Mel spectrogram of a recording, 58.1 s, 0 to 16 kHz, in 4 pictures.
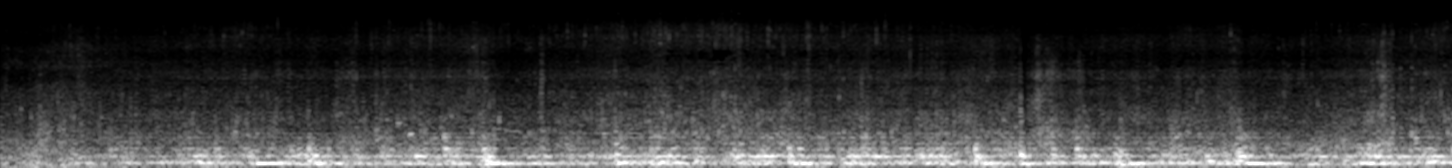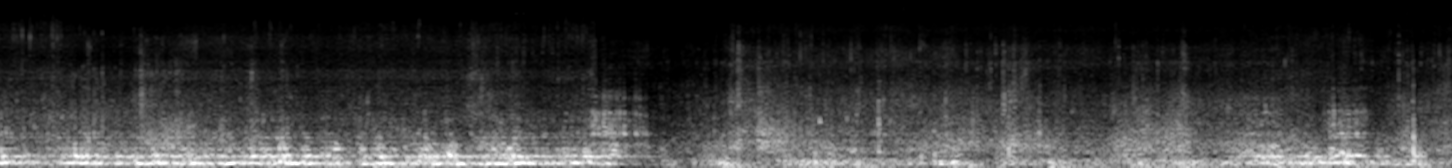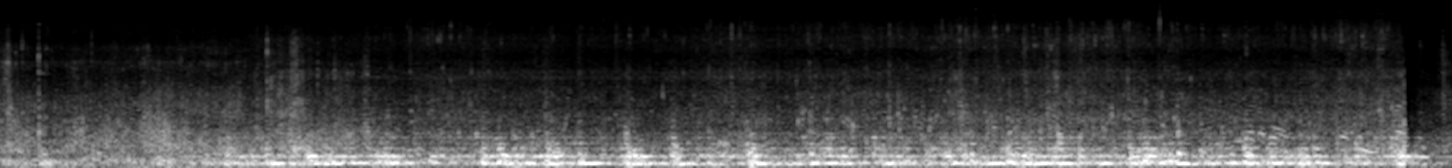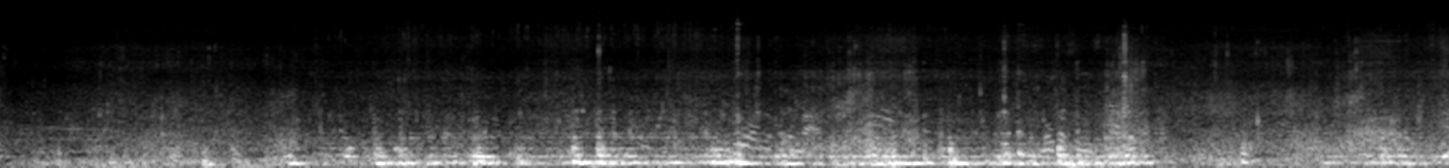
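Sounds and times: water rushing along hull: 0.0s - 58.0s
wind buffeting microphone: 0.0s - 58.0s.

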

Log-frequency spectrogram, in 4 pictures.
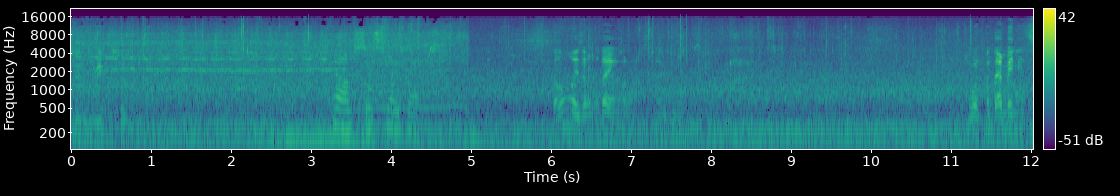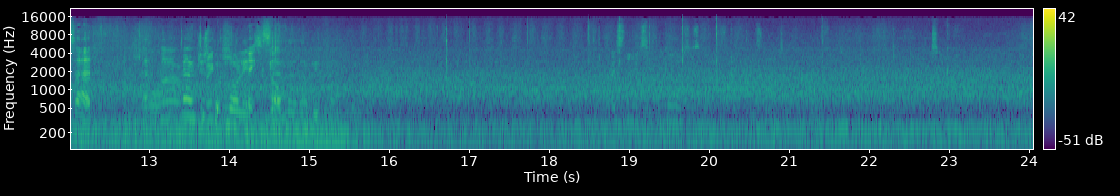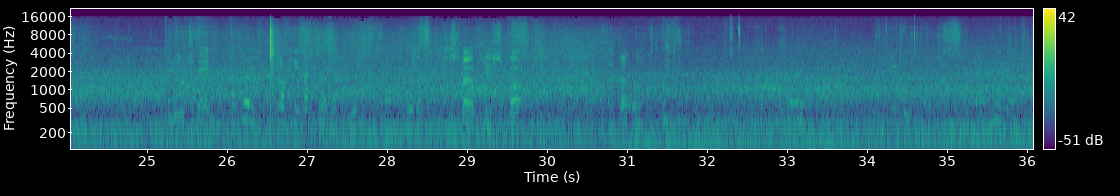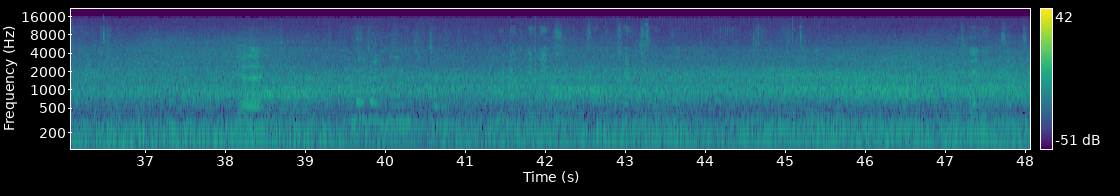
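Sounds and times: outdoor rumble and hiss: 0.0s - 48.0s.

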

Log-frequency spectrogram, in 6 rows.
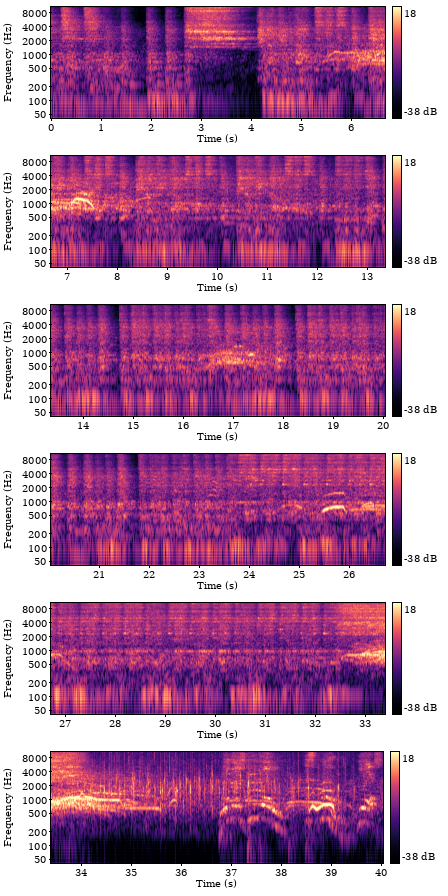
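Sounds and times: dance music with heavy bass beat: 4.2s - 32.8s
audience cheering: 5.3s - 9.9s, 16.5s - 18.1s, 25.4s - 27.1s, 32.5s - 40.0s.

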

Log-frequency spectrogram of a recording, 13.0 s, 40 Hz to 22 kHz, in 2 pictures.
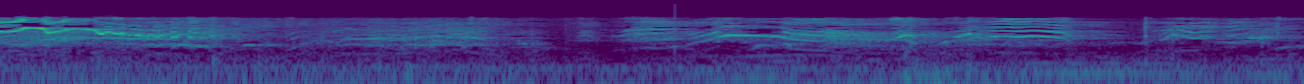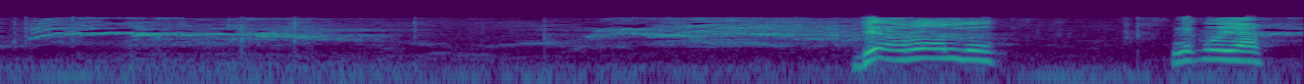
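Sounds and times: children squealing and shrieking: 0.0s - 11.6s, 12.6s - 13.0s.

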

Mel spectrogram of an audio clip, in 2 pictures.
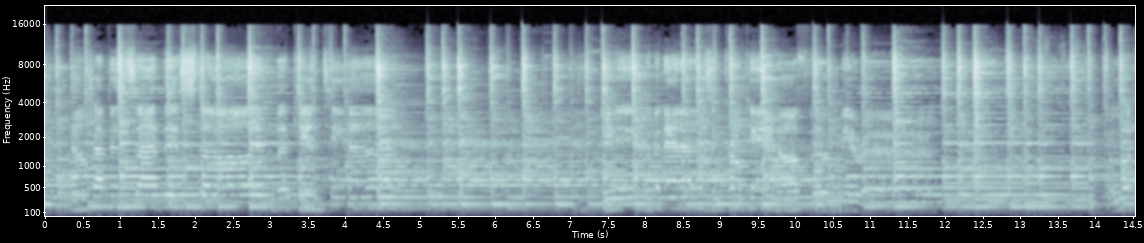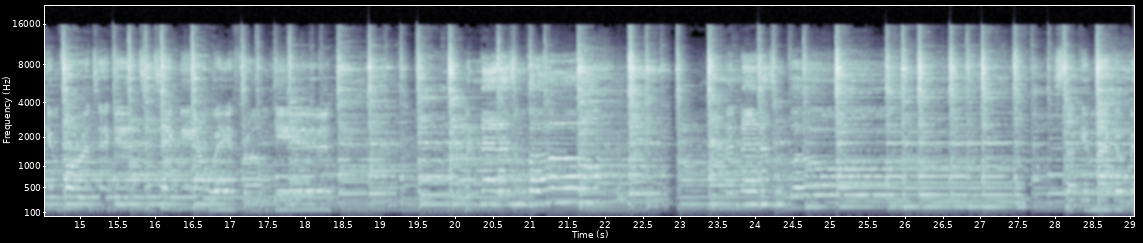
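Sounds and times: guitar strummed: 0.0s - 29.0s.

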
